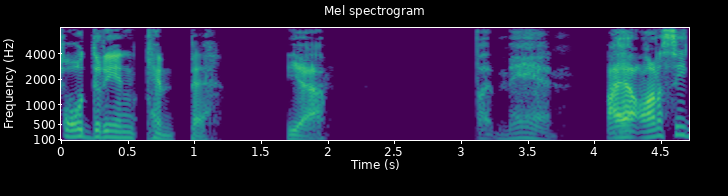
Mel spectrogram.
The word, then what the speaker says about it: Kempe: So that's another one too, where if you don't know he's Swedish, people see that and they're like Adrian Kempe or like. No, they probably say it like that, or maybe Kempe. Yeah, but it's like in Swedish, it is very Swedish. Say it Swedish.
